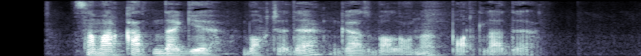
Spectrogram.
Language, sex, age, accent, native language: Uzbek, male, 19-29, Toshkent shahri, Uzbek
